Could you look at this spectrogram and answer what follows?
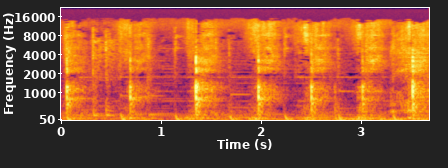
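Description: Broccoli being chopped on a board for fitness-style cutlets, a series of crisp knife strikes roughly every half second, close and fairly quiet, with no voices.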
